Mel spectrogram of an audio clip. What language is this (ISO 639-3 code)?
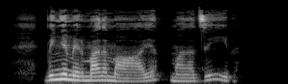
lav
